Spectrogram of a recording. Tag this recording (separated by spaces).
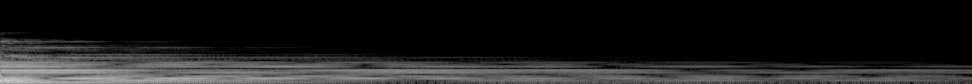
german multi old piano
